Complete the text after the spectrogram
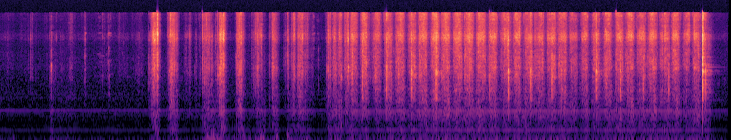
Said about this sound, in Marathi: तर आता आपण घासणार आहोत स्टार्टरच्या पट्ट्या।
